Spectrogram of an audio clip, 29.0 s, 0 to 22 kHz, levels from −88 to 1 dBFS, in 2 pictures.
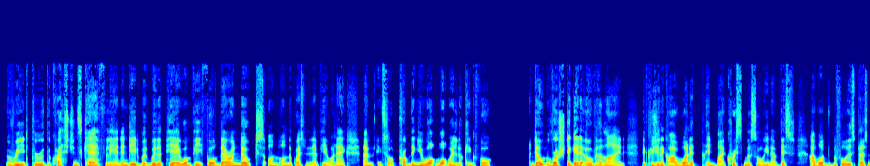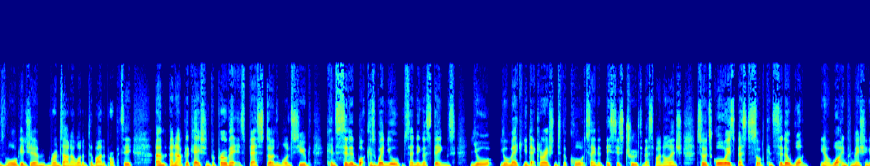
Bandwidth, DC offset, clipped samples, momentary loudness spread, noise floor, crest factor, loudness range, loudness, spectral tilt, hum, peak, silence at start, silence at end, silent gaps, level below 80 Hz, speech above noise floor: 13.5 kHz; under 0.1%; under 0.1%; 9 LU; under -90 dBFS; 18 dB; 3 LU; -26 LUFS; -6.5 dB/octave; none; -6 dBFS; 0.1 s; 0 s; none; -64 dBFS; over 65 dB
